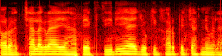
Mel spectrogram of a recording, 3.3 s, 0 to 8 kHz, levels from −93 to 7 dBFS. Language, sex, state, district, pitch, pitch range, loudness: Hindi, male, Chandigarh, Chandigarh, 115 Hz, 110-125 Hz, -16 LUFS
